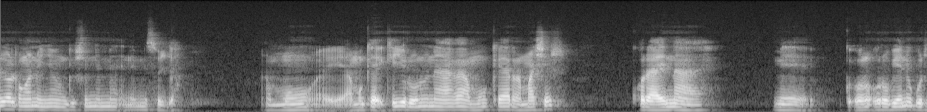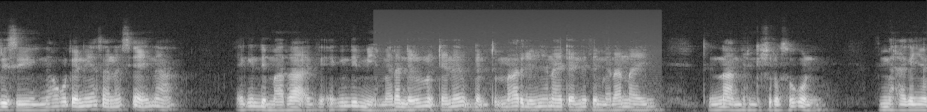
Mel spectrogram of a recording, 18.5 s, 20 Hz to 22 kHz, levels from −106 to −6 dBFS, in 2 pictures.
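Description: A steady, raspy buzz sits under the speech from 13.00 to 15.88 s, fairly low against the voice. This is mains buzz: switching spikes from 50 Hz wiring leaking into the signal path.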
